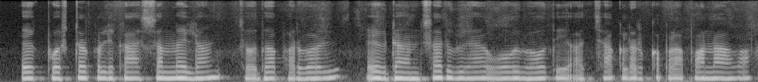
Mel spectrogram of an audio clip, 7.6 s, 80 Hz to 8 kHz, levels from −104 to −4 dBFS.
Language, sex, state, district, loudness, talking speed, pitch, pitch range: Hindi, female, Bihar, Madhepura, -31 LUFS, 175 wpm, 175 Hz, 170-180 Hz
